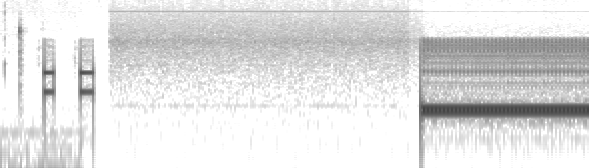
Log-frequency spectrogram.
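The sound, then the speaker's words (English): Two quick electronic beeps, then a stretch of faint line hiss, followed by a loud, steady telephone dial tone droning on without a break after a phone call's line went dead. No one speaks. “The line just went dead.”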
